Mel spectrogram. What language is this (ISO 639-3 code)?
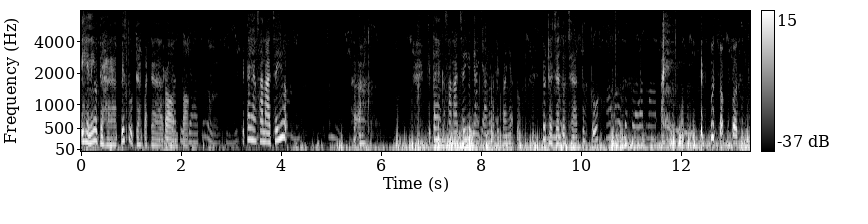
ind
